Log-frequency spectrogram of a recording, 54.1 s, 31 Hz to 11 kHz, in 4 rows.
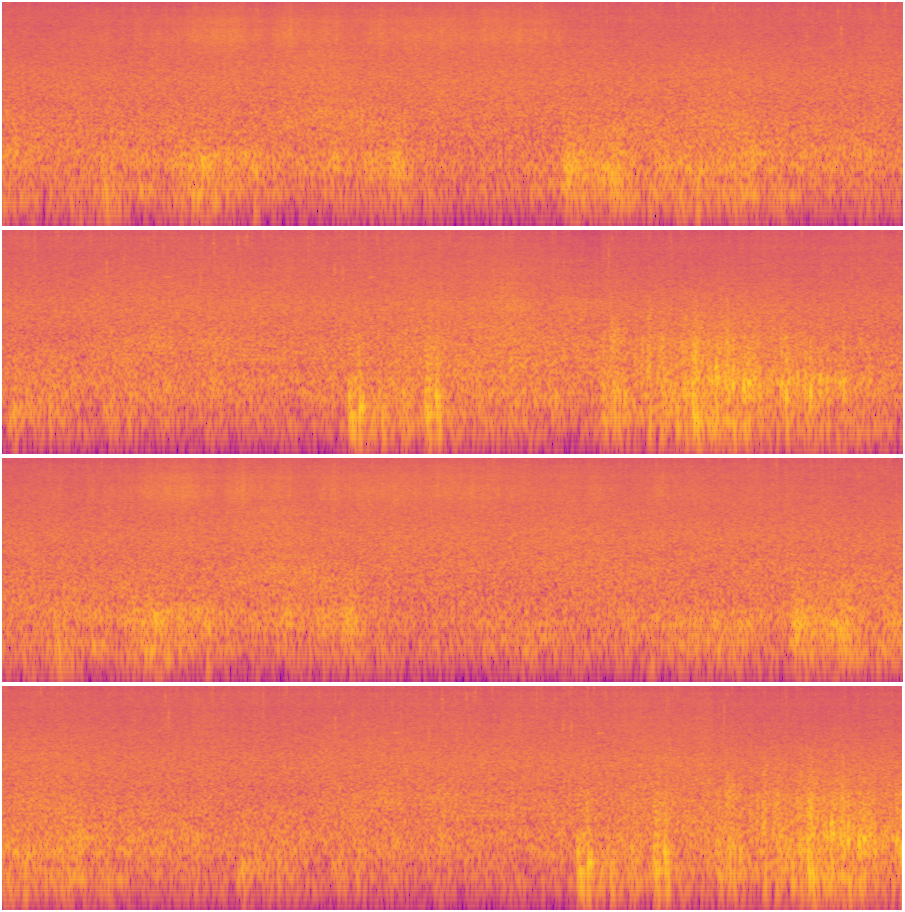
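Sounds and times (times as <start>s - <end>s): steady rain: 0.0s - 54.0s
thunder rumbling: 18.7s - 21.9s, 22.5s - 32.6s, 49.2s - 54.0s.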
